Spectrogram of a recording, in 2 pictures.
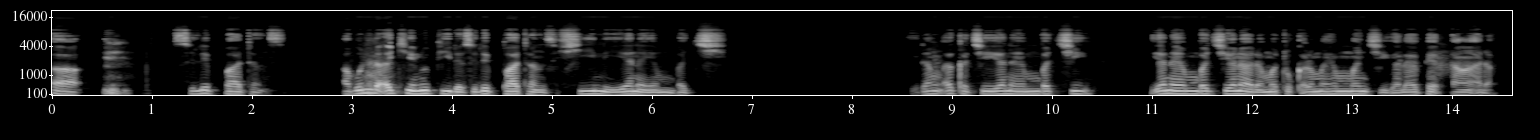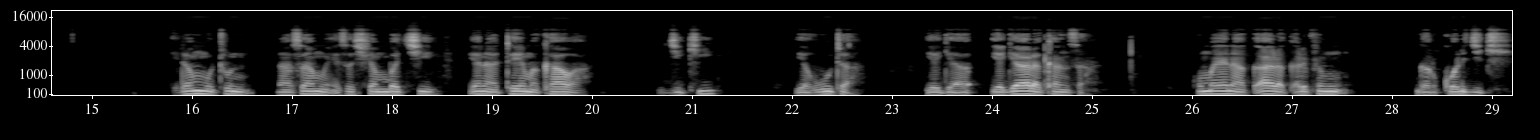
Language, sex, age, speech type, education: Hausa, male, 30-45, spontaneous, tertiary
